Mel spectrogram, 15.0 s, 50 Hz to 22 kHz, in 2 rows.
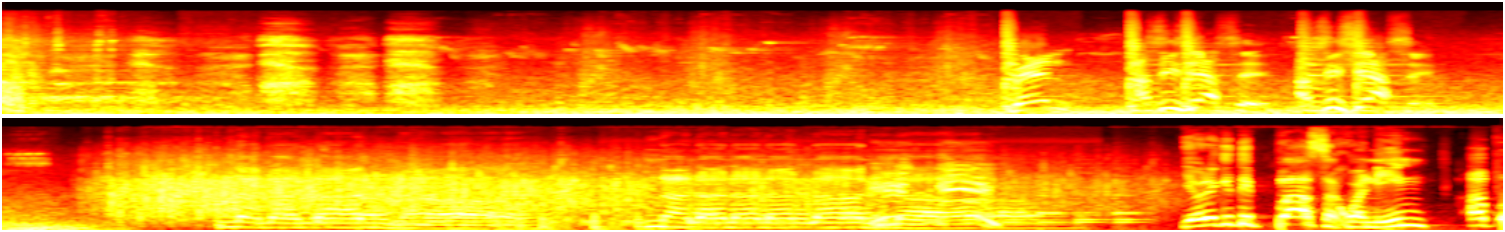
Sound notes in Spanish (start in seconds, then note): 0.6 jadeando; 8.8 Ambos tarareando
